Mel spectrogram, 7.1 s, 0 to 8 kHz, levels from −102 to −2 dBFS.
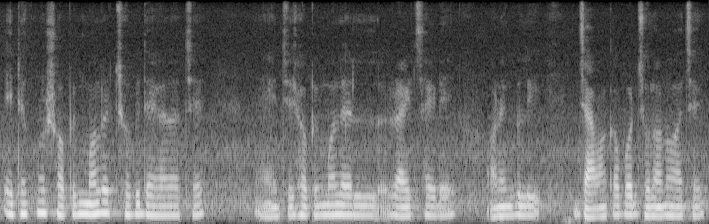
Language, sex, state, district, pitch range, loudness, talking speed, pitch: Bengali, male, Tripura, West Tripura, 120-135 Hz, -17 LUFS, 145 wpm, 125 Hz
